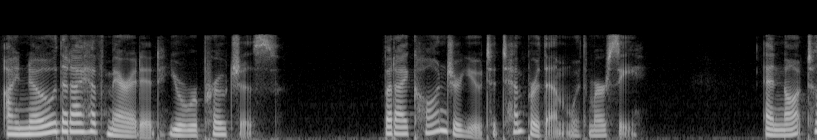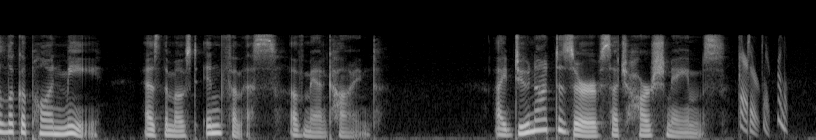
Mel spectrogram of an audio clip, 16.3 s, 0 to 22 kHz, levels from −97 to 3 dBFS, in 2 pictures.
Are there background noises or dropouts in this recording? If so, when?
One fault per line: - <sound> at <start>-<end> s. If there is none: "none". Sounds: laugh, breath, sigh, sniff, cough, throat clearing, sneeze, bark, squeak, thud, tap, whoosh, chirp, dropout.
- chirp at 15.6-16.1 s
